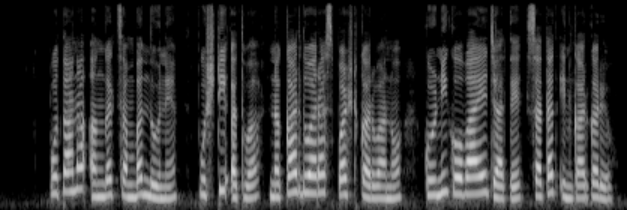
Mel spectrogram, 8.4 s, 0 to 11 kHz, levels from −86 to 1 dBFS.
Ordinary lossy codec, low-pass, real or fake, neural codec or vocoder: none; 9.9 kHz; real; none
